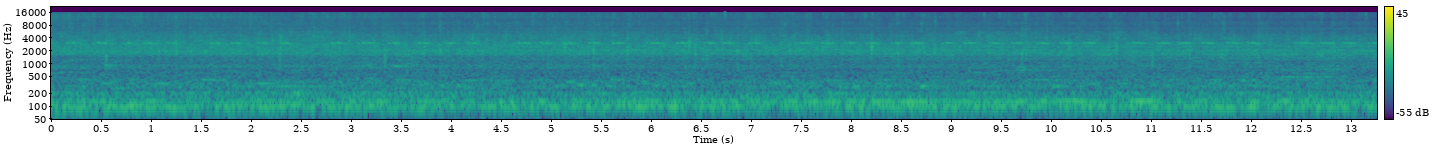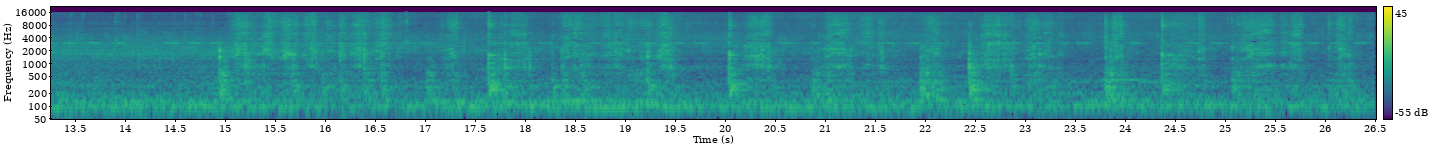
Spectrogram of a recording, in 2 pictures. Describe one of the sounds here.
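Oil sizzles and crackles steadily in a hot pan.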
